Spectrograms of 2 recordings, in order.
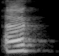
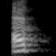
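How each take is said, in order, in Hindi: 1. अंतिम व्यंजन हल्की सांस छोड़ने के साथ समाप्त होता है। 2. अंतिम व्यंजन पूरी तरह बंद होता है, कोई सांस नहीं। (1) "आखिर में थोड़ी सी सांस जारी कर देते हैं।" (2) "सब कुछ बंद।"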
